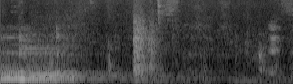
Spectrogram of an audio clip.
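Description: A guitar chord rings steadily and is cut off about half a second in. A single brief strum of the strings follows about a second in, then it goes quieter.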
